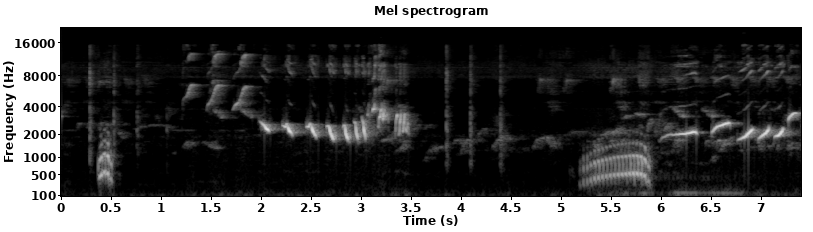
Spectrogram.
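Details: White-rumped shama pouring out a rapid series of bright rising whistles, followed by a short nasal burst and a fresh run of quick, clear slurred notes.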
